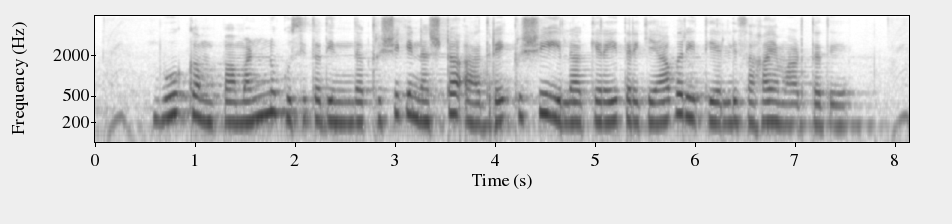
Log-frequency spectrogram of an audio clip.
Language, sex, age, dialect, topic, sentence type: Kannada, female, 31-35, Coastal/Dakshin, agriculture, question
